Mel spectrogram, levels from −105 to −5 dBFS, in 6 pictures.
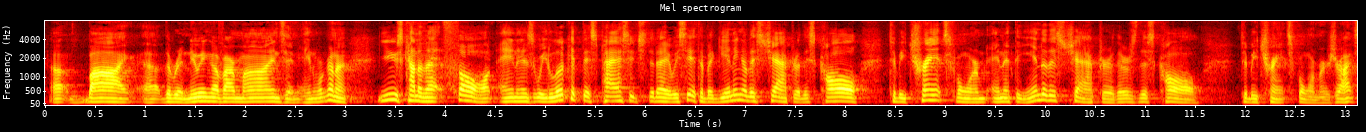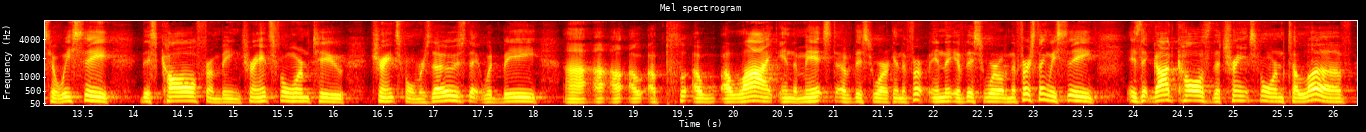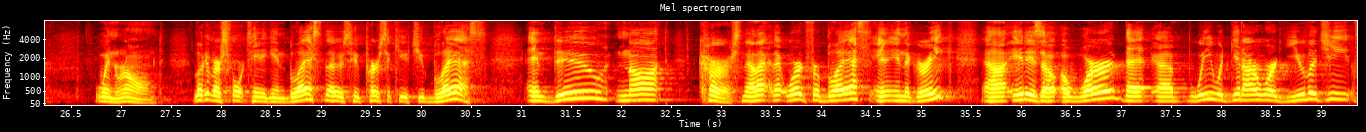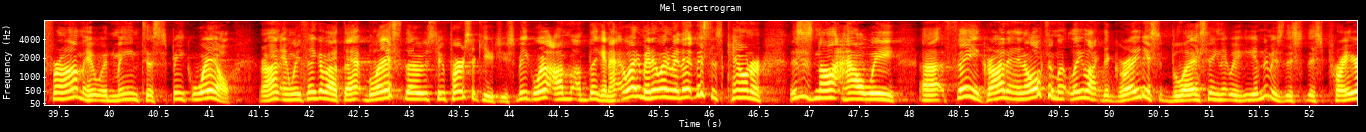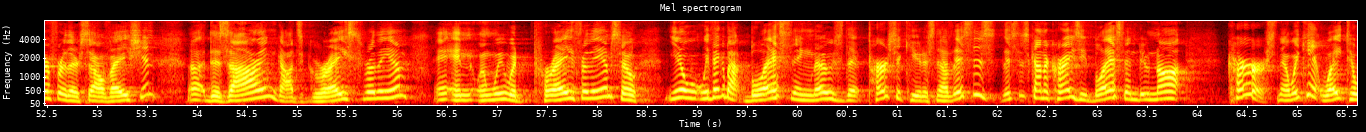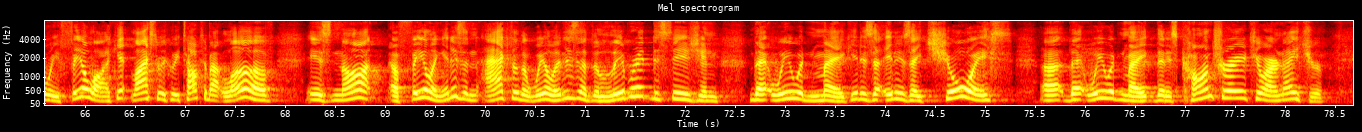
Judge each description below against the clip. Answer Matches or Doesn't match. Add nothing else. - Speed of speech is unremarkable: Doesn't match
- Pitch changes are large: Matches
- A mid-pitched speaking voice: Matches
